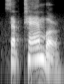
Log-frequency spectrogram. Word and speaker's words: September: Problem आता है कि लोग कहते हैं सितंबर, तो ये तो बिल्कुल ही गलत है, सितंबर। हम चलते हैं इसमें प्रोनाउंसिएशन गाइड में, वो है सेप्टेम और बर। 3 सिलेबल्स हैं और स्ट्रेस सेंटर में है, सेप्टेम्बर, सेप्टेम्बर। आप देखें कि टेम के ऊपर पूरा स्ट्रेस दिया जा रहा है, सेप्टेम्बर, सेप्टेम्बर।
